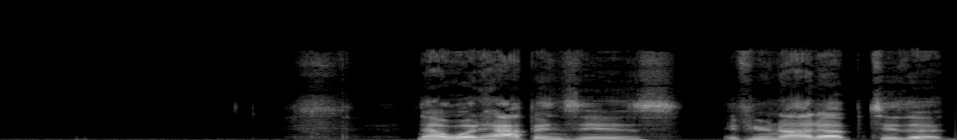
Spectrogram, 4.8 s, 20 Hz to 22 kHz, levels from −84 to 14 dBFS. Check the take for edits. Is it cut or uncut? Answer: cut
